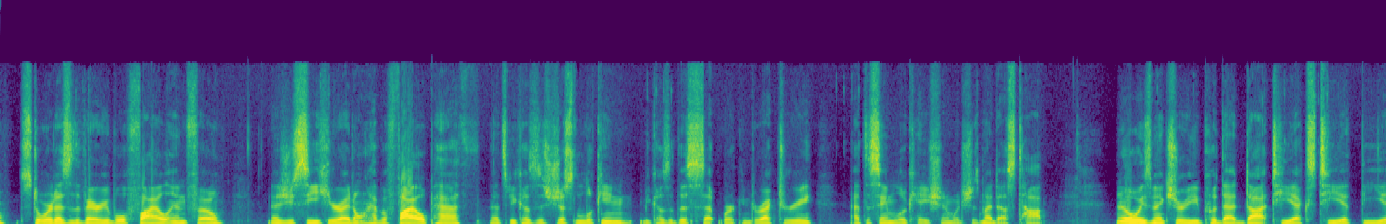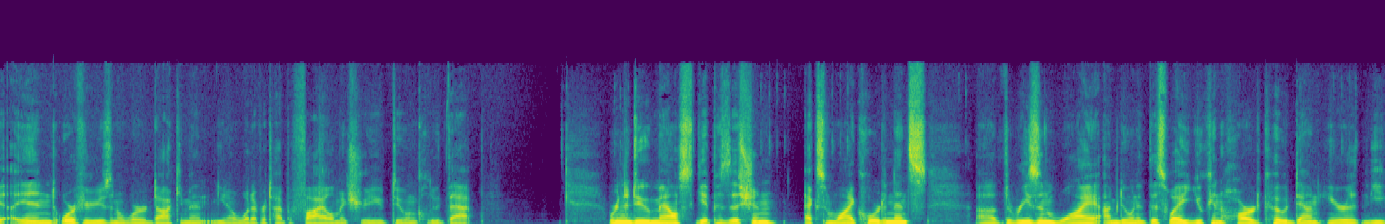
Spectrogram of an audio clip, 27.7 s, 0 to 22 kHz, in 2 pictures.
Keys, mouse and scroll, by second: 0.7 click, 0.8 click, 3.2 click, 6.5 click, 6.6 click, 8.3 click, 8.5 click, 11.5 click, 11.9 click, 13.2 click, 20.0 click, 20.1 click, 21.4 click, 21.6 click, 22.1 click, 22.2 click, 23.4 click, 27.2 click, 27.3 click.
